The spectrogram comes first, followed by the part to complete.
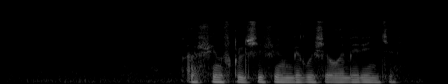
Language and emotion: Russian, neutral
